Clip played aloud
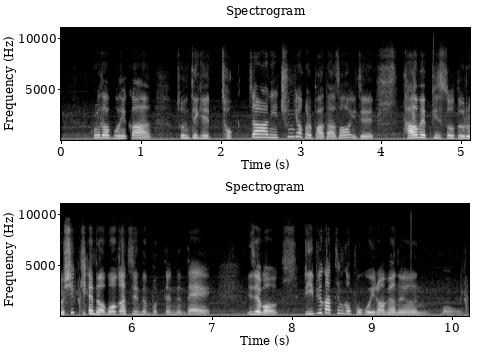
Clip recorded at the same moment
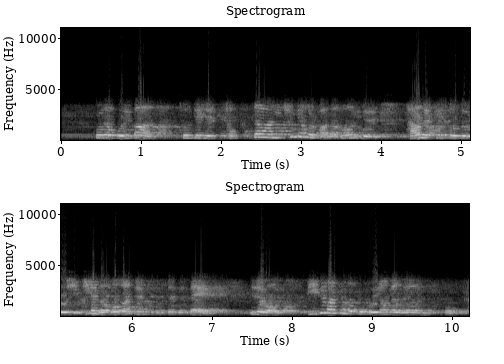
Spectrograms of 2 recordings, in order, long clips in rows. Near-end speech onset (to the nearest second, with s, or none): none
